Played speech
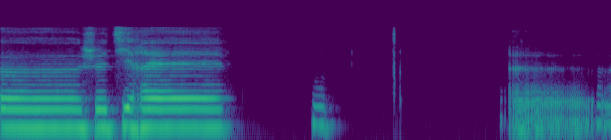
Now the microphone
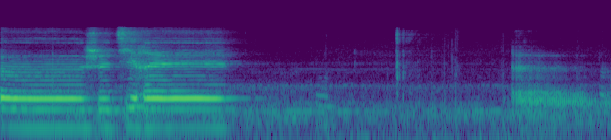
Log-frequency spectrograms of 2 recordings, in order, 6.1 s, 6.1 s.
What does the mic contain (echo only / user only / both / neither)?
echo only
